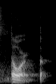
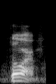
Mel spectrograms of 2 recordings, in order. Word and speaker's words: Thorpe: up right um oh thoron uh yeah Drew Thorp you know good yeah yeah it's Thorp Thorp my apologies Drew Thorp that's how new he is I don't even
